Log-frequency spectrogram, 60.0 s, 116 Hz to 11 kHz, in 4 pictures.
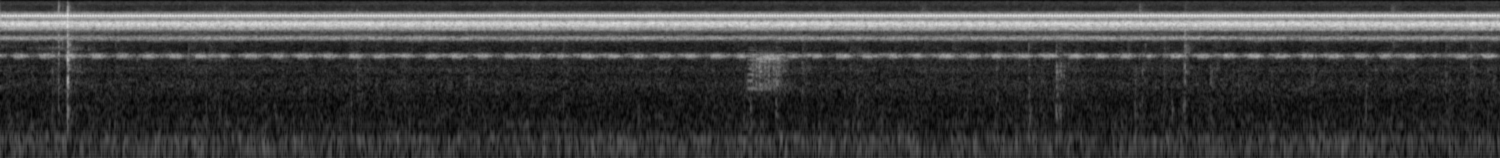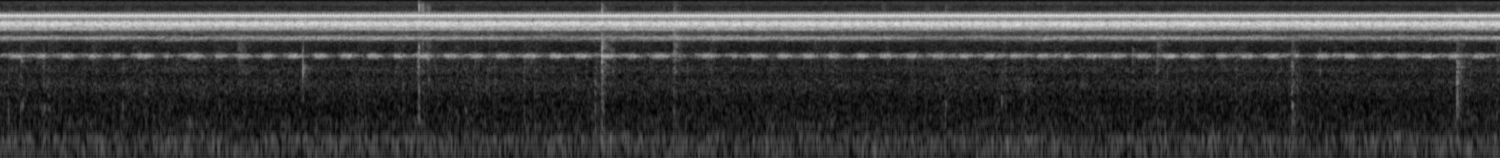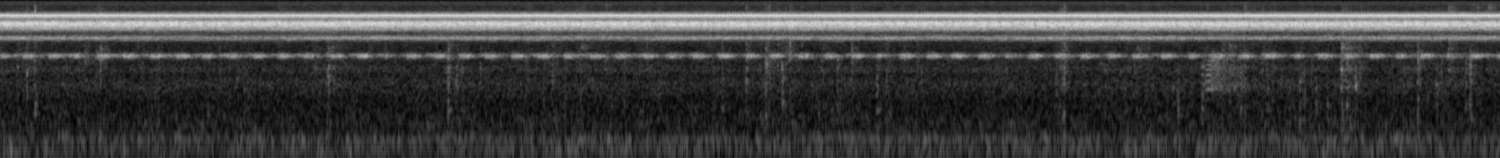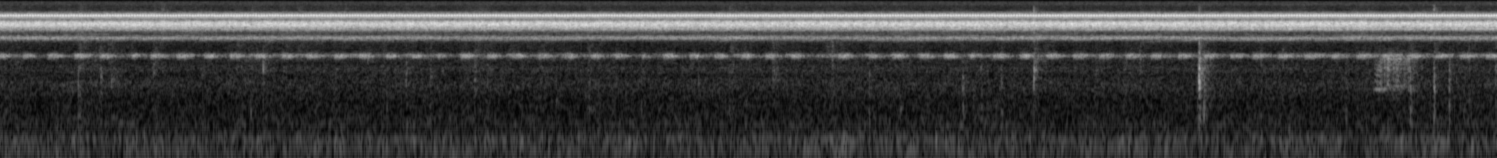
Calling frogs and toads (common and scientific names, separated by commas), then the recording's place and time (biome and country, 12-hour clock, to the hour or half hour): Boana albopunctata
Cerrado, Brazil, 11pm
